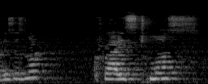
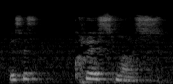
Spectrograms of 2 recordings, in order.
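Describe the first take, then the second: First: The T sound is pronounced in the middle. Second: The T sound is silent in the middle. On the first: The speaker calls it wrong. "this is not" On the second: The speaker calls it right. "this is"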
